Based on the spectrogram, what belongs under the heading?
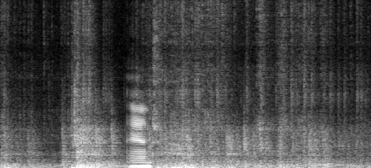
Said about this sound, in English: Actually, you know what? I'll just show you what one of these shower faucets sounds like in one of these shower doors. Same as in the other bathroom.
